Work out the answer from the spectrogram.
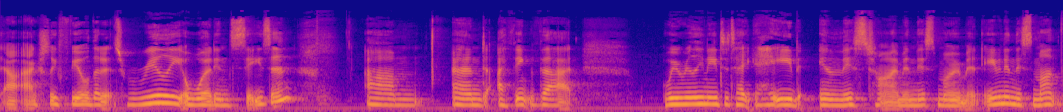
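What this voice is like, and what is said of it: Unwell, strained-sounding voice. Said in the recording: “You'll have to excuse my voice. I've been unwell all week”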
